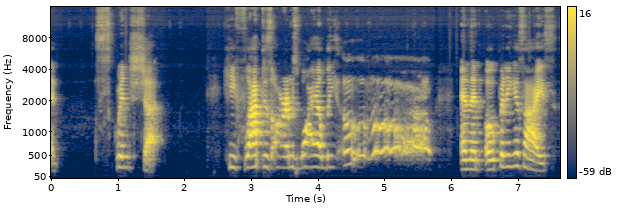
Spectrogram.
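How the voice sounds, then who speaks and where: Lady reading a kids story out loud, slow and dramatic, very lively pitch. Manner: dramatic, deliberate phrasing. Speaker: read-aloud storyteller. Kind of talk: expressive children's story narration.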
